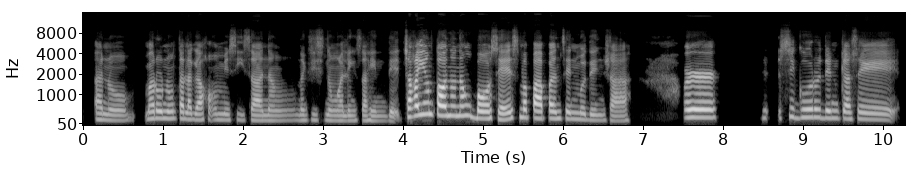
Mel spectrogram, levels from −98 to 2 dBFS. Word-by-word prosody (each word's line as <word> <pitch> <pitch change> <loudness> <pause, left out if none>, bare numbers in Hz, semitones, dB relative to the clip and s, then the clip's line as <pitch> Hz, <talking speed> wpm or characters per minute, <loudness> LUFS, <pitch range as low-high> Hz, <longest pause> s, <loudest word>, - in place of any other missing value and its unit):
ano 170 -4 -6 0.2
marunong 230 +1 -2
talaga 200 -4 -2
akong 190 0 -11
umusisa 180 -2 -6
ng 165 +1 -11
nagsisinungaling 170 -2 -9
sa 165 -2 -8
hindi, 155 -1 -9
tsaka 280 +3 +5
'yung 370 +1 +3
tono 320 -2 +8
ng 315 +1 +1
boses 225 -1 +2
mapapansin 225 -3 +2
mo 195 - -4
din 170 -1 -8
siya 155 0 -6 0.6
or 260 0 +5 0.5
si 240 0 -16 0.4
siguro 265 +1 -1
din 240 0 -2
kasi, 205 -4 -4
200 Hz, 135 wpm, -24 LUFS, 170-240 Hz, 0.6 s, tono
